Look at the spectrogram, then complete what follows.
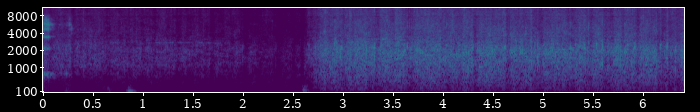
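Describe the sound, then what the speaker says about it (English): Audience applause in the chamber at the 2026 State of the Union address, starting after a quiet pause with scattered sounds, then rising abruptly into sustained, dense clapping that fills the rest of the clip. "I wasn't sure if anybody even on this side was going to applaud for that."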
